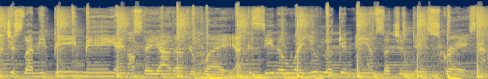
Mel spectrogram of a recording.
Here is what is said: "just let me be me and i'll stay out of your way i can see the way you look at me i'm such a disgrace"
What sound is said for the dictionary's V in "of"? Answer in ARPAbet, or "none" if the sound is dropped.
V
